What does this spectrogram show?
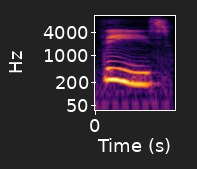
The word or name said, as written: these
